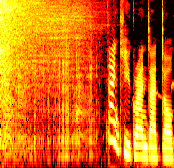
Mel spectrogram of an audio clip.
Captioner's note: air hissing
